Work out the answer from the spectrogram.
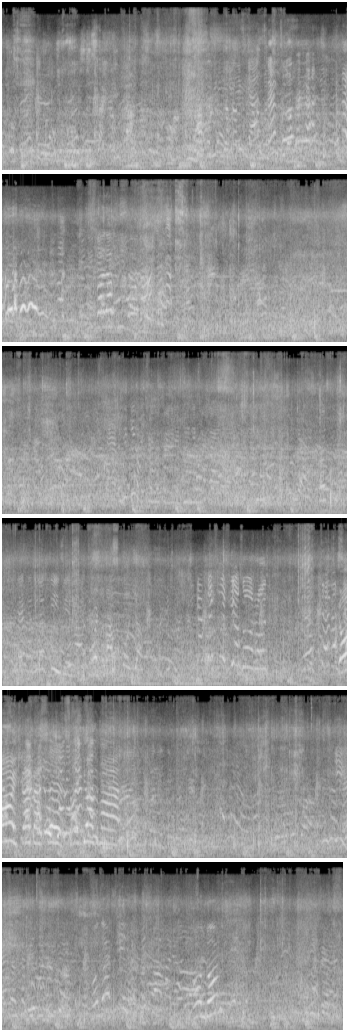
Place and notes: Lónyaytelep, Budapest, Magyarország - Skaters
Ice-skaters on a temporary outdoor ice-rink set up for the holiday season.
Piac tér, Hungary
